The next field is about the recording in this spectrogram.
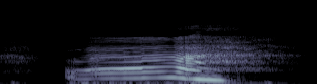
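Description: A drawn-out human yawn, performed for a flower waking at sunrise in a children's story. One long voiced breath of about two seconds, moaning, with the pitch sliding downward at the end, after a brief breath.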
